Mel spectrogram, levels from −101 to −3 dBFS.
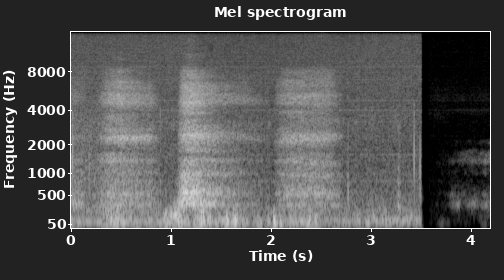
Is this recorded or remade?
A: recorded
